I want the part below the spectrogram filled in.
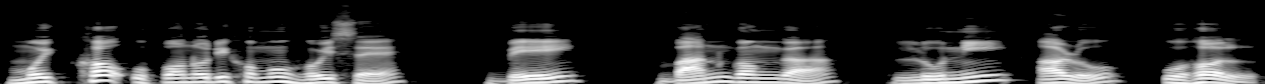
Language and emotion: Assamese, neutral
